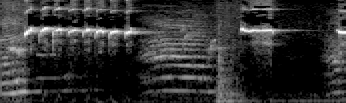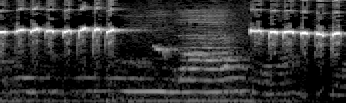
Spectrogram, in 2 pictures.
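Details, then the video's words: White-rumped shama song used as a lure: repeated bursts of rapid ringing trills with tonal notes and a sharp click between phrases. "PANCINGAN SANTAI & EFEKTIF❗❗ murai DIAM langsung respon NYAUT❗❗"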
